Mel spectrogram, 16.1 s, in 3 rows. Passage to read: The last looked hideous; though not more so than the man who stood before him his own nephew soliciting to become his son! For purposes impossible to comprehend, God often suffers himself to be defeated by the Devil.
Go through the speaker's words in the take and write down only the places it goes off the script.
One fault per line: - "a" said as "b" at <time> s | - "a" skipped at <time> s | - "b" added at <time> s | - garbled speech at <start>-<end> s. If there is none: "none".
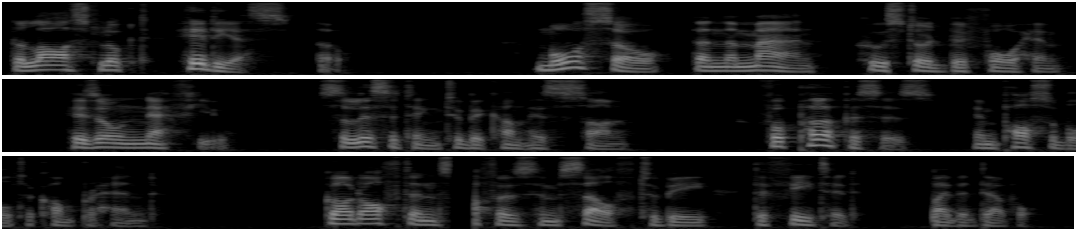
- "not" skipped at 1.8 s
